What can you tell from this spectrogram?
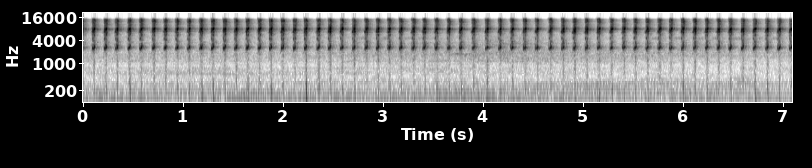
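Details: Walang kecek grasshopper, used as training audio for cage birds, produces rapid regular rasping ticks, about three each second, bright and high, continuing unbroken with a soft low background rumble.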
